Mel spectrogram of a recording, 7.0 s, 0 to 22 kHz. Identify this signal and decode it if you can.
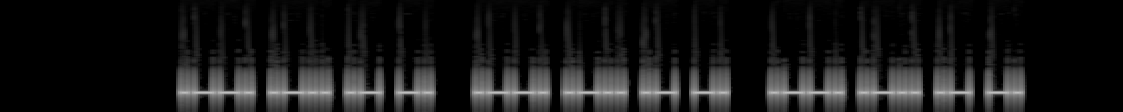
Morse code, heard as a keyed tone, about 30 wpm, 700 Hz. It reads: PLAN PLAN PLAN
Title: Top 500 Words Repeated 30wpm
